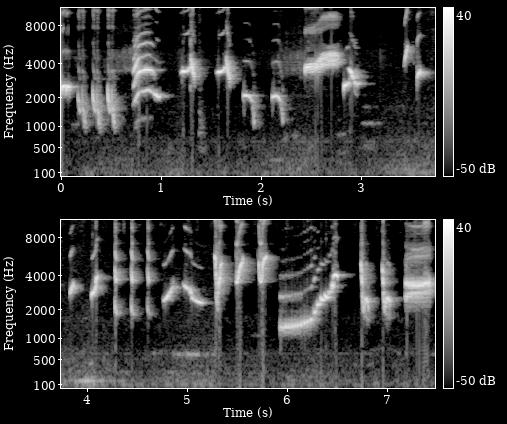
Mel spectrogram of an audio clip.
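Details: Varied song from an Asian pied starling, meant to prompt other starlings to sing: quick chirps, whistled phrases and a rising slurred whistle, delivered almost without pause.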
